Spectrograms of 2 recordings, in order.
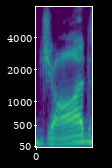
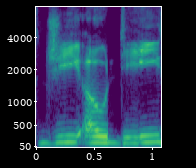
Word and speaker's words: GOD: There was this GOD system that you had to interact with. And Laurent's joke was like, it's not pronounced God, it's pronounced JOD, because, you know, GIF.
